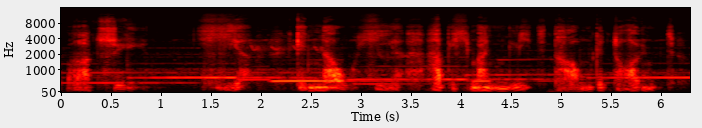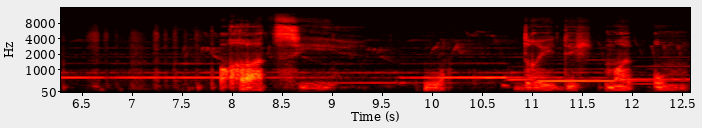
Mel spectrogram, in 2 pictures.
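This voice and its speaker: Whispering animal adventurer, very deep, slow and reverent, radio play, loud music underneath. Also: female voice, big pitch swings, heavily acted. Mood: hushed wonder. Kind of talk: German radio play acting.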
